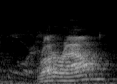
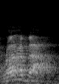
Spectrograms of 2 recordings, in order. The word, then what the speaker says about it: Runabout: What did I say? Run around? Yeah, Runabout. Runabout Brewing is the place where I went.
